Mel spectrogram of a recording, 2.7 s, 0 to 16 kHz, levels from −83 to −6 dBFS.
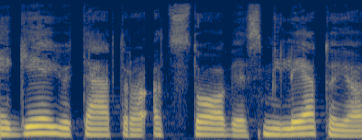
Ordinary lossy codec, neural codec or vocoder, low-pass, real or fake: MP3, 64 kbps; none; 14.4 kHz; real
